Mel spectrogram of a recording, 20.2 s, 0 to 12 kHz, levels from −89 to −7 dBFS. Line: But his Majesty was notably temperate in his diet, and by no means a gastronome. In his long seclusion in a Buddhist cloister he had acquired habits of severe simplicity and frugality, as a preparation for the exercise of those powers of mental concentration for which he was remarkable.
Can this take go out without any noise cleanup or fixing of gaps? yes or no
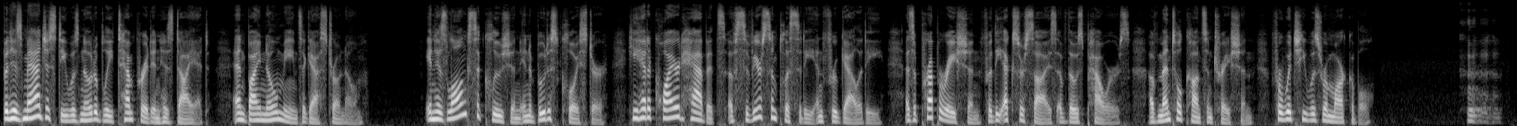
no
